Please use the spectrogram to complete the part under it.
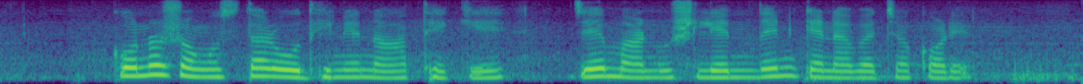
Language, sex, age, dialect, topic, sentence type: Bengali, female, 18-24, Standard Colloquial, banking, statement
